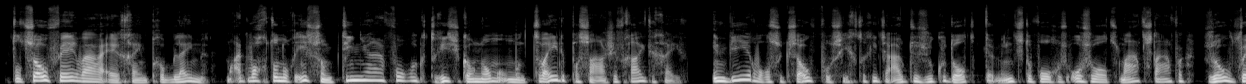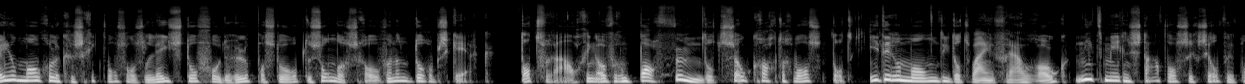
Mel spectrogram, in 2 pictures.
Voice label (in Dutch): NL Rotterdams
